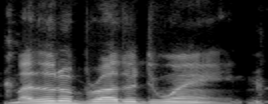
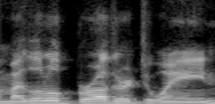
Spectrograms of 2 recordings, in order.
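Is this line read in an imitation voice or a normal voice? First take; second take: imitation; normal. First: It is read in an imitated celebrity voice. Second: It is read in the speaker's ordinary voice.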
